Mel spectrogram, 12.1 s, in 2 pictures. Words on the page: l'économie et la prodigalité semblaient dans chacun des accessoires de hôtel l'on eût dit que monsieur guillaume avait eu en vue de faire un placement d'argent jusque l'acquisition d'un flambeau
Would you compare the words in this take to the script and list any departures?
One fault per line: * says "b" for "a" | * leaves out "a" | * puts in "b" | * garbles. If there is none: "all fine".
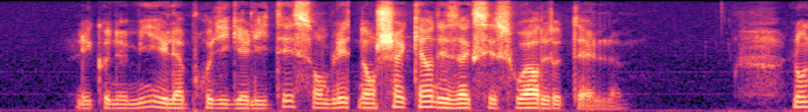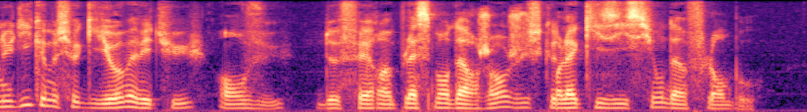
all fine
